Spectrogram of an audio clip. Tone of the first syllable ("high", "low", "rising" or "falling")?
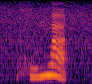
rising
